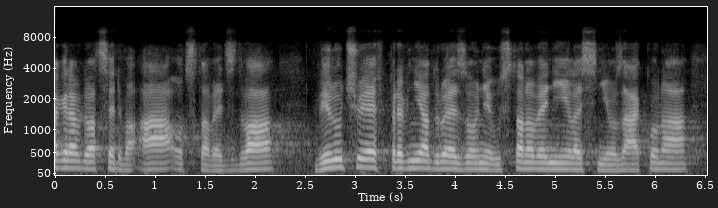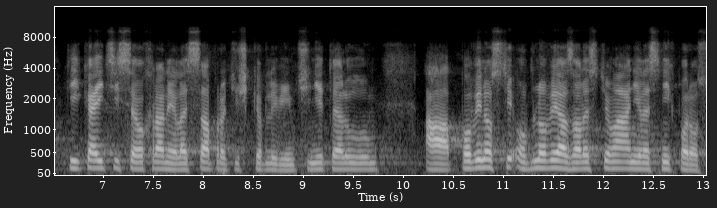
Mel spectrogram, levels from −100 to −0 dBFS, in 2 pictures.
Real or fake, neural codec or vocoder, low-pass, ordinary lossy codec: real; none; 7.2 kHz; Opus, 16 kbps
